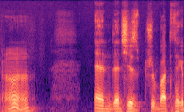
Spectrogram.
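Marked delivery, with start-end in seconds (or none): 0.0-0.4 noncommittal little "uh"; a brief dismissive shrug of a sound; shrugging. Retold or imitated. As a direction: imitate a verbal shrug. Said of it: "shrugs, like".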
